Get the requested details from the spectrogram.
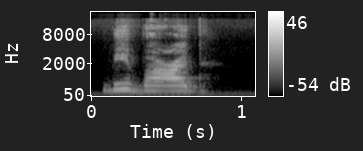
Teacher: Ain from the middle of the throat, and dad is heavy as well.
